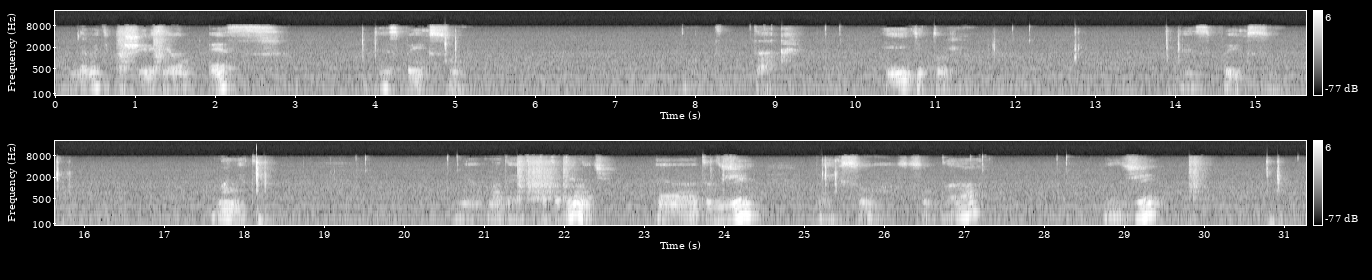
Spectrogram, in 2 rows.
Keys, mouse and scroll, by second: 3.8 s, 9.6 click, 11.9 shift+click, 13.9 s, 19.4 click, 20.5 click, 23.8 g, 28.1 click, 30.8 g.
